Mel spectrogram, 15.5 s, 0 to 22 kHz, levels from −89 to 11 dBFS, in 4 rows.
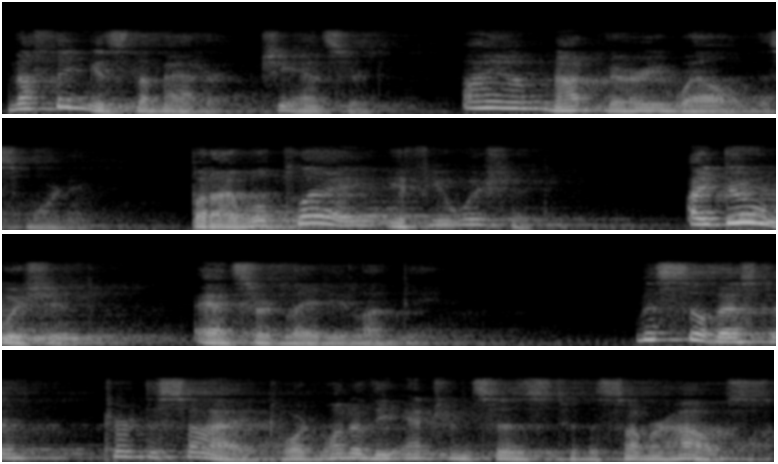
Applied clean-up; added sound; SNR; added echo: neural separator model SepFormer DNS4.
